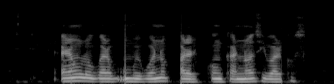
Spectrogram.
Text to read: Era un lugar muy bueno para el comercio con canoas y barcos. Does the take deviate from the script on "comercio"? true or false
true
